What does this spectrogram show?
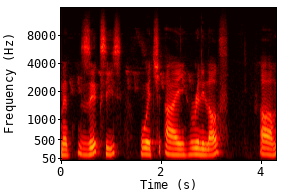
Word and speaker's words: Xerxes: that i name it xerxes which i really love um it means uh ruler of heroes and it's pronounced with a z like my name and stuff so i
